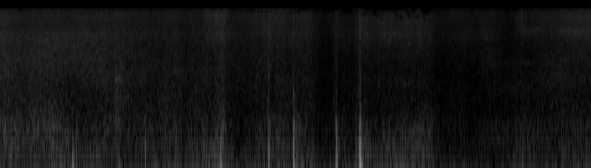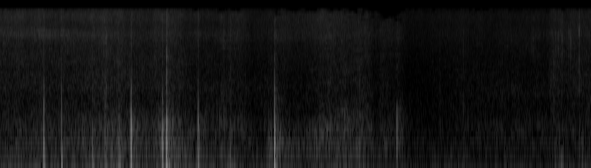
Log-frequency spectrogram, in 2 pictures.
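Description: Long red acrylic nails scratch and rub a large, soft, filled pillow in a white cotton case printed with black cats, held upright and then hugged close. Soft, low fabric rustling runs throughout, broken by brief, sharp nail taps and scrapes that stop almost instantly.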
